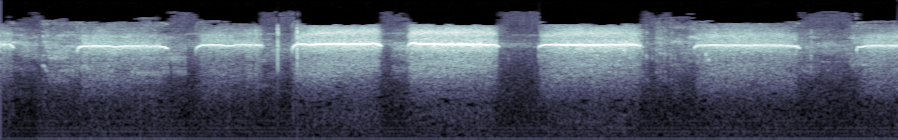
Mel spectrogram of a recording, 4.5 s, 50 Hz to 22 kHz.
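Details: Roosting call of swiftlets used to attract them to nest houses. Harsh, hissy bursts carry a faint high whistle, repeating about every 0.6 seconds above a steady low hum.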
